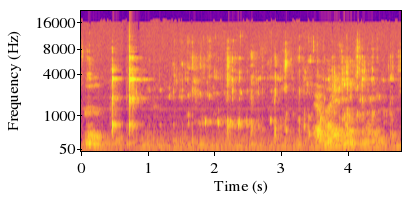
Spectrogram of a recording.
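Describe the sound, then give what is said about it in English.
Water pours into a glass, starting with a couple of sharp clinks and then a steady, gurgling trickle that brightens as the glass fills. No one speaks. “If you'll indulge me, I'm going to pour myself a little water.”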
